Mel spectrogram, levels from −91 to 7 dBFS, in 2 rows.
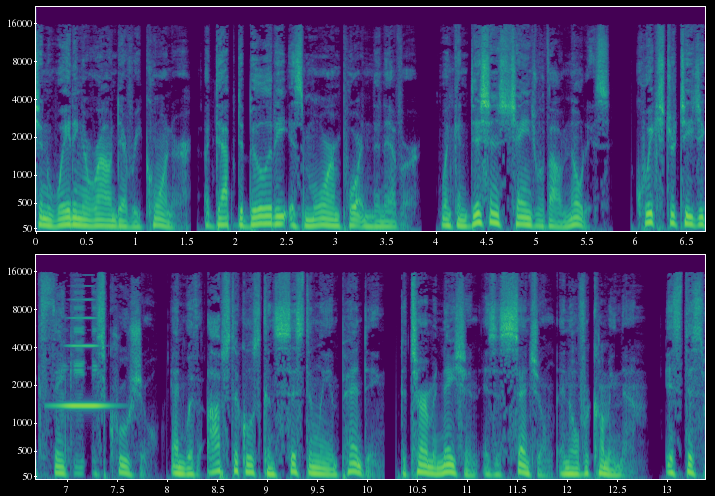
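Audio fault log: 6.77 to 7.63 s, loudspeaker feedback squeal: right after "without notice quick strategic", a single tone at 1.4 kHz swells up over roughly a third of a second and sits about 5 dB above the speech until "and with obstacles consistently". The mic is hearing its own loudspeaker, and at that one frequency the loop gain tips past unity, so the tone keeps feeding itself and climbs into a steady whistle.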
